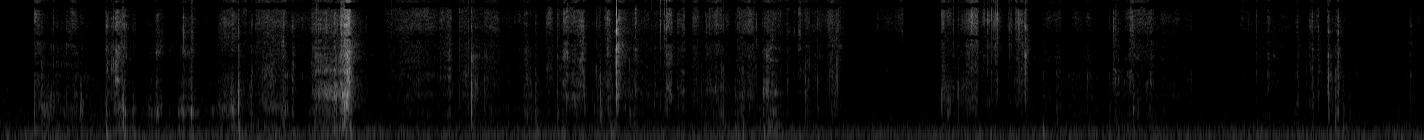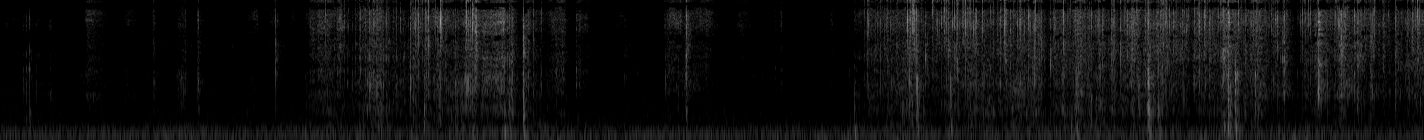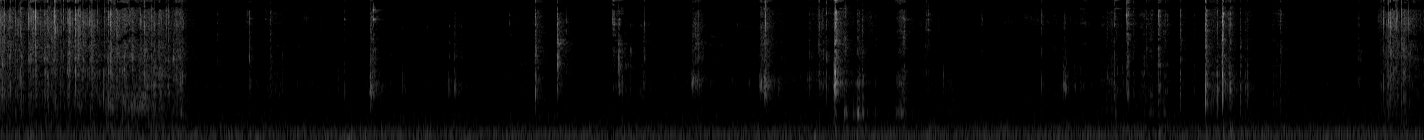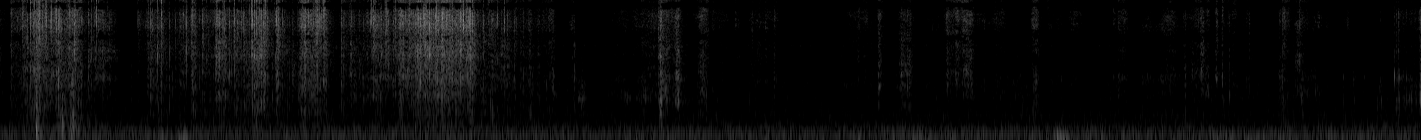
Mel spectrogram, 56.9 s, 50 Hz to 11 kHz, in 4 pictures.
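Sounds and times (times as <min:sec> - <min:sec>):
low steady hum: 0:00.0 - 0:56.9
plastic bags crinkling: 0:17.5 - 0:19.3, 0:22.8 - 0:30.4, 0:42.3 - 0:48.1.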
